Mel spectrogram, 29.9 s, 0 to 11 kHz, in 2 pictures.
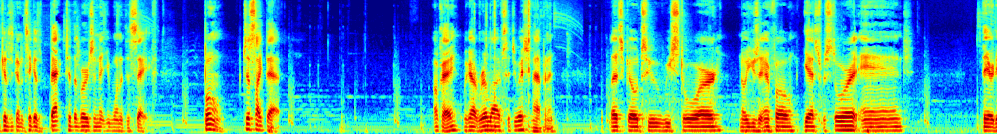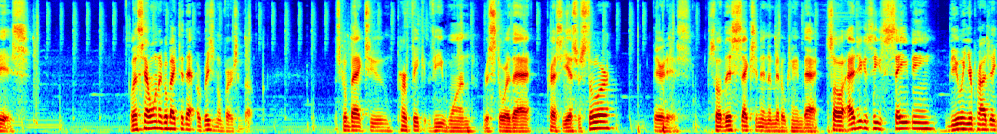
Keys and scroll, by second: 7.3 super+z.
